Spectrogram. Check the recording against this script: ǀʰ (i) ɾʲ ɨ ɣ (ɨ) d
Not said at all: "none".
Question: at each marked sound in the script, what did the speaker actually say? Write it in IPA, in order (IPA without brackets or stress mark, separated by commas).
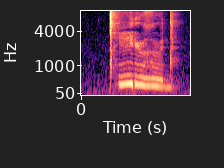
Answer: i, ɨ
